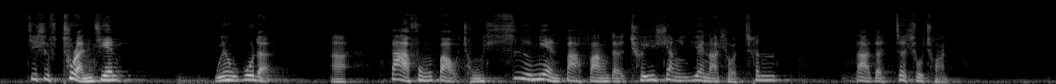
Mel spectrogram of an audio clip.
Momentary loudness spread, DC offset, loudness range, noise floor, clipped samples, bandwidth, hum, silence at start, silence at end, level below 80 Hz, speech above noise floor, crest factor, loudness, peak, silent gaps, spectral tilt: 16 LU; under 0.1%; 7 LU; -55 dBFS; under 0.1%; 11.5 kHz; none; 0.3 s; 0.3 s; -62 dBFS; 27 dB; 20 dB; -29 LUFS; -10 dBFS; none; -7 dB/octave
